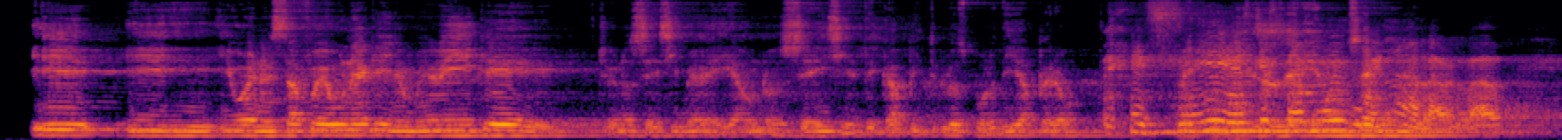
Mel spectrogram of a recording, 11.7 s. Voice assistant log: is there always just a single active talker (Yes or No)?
No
